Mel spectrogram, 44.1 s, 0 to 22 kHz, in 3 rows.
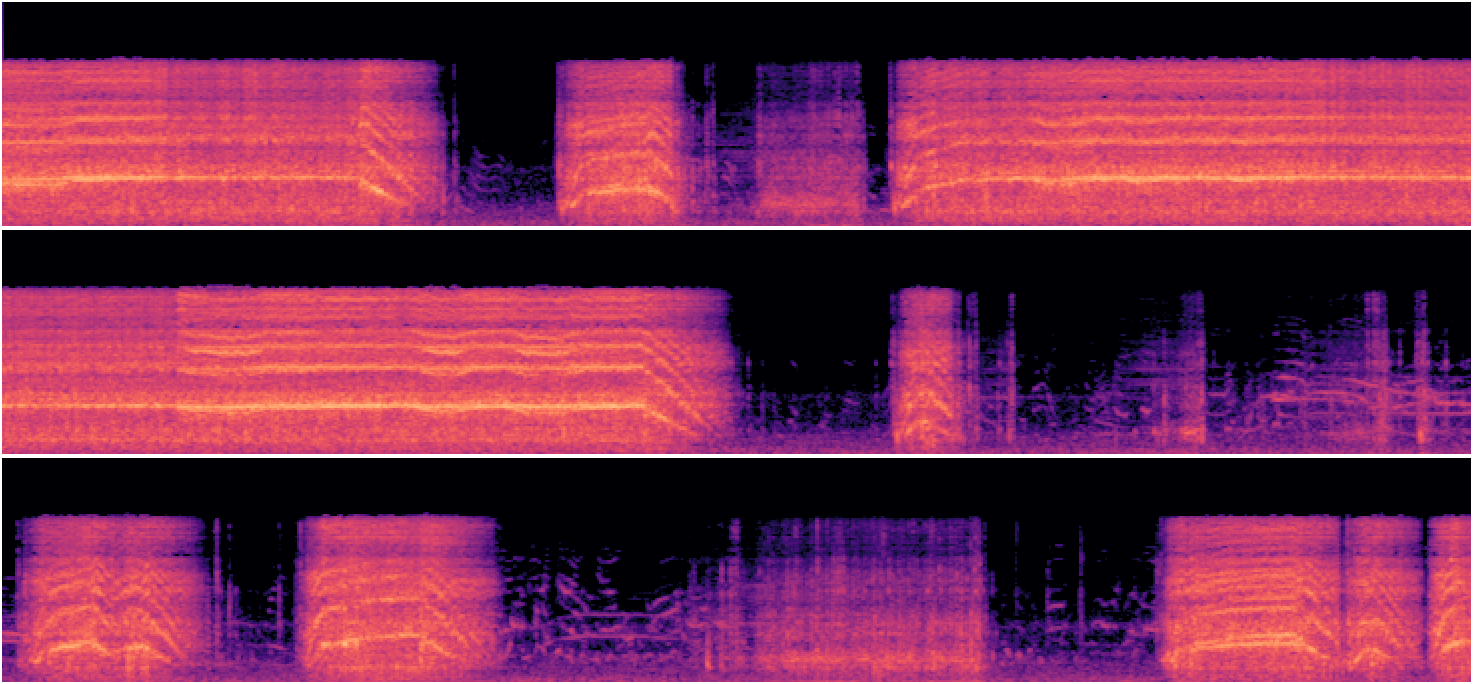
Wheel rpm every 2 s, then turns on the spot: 220, 220, 30, 60, 80, 220, 230, 240, 220, 230, 150, 10, 10, 0, 40, 60, 110, 0, 10, 10, 80, 80.
6-8 24-26 36-40 42-44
